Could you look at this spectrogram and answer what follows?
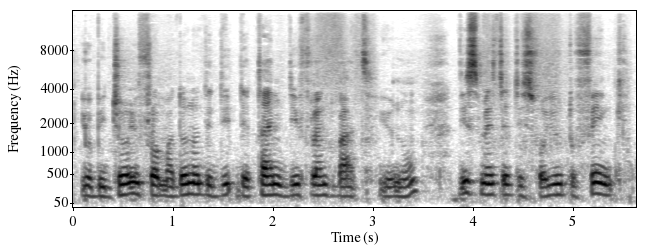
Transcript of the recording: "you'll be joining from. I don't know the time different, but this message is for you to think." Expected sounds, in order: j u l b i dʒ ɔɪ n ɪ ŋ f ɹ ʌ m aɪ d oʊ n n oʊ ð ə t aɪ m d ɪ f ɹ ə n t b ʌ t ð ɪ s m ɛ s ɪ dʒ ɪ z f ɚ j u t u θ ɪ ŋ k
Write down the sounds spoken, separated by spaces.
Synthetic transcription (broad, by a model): j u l b i dʒ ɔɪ ɪ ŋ f ɹ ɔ m aɪ d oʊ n n oʊ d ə t aɪ m d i f ɹ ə n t b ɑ t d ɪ s m ɛ s ɪ dʒ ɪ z f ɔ j u t u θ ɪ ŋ k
